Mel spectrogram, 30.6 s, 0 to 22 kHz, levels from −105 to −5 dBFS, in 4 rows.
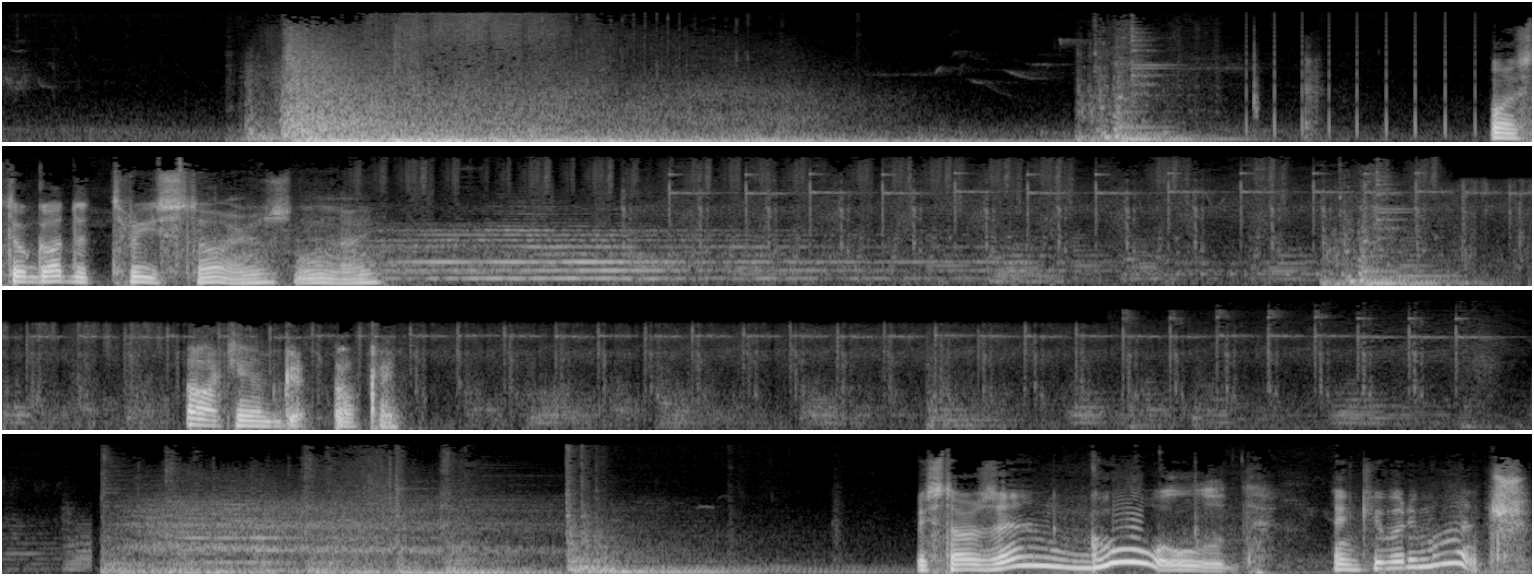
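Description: Between 6.23 and 7.39 s a train of clicks ticks over the sound at a steady seven per second, about ten pulses peaking roughly level with the signal, most likely interference or a faulty connection. The similar, evenly spaced pulses set it apart from random crackle. From 14.86 to 24.17 s a call bitrate drop takes the stream from 64 to 9 kbps for about 5.5 s at its lowest, and bandwidth narrows from 20 kHz to 8 kHz. Unlike a simple filter, it sounds watery and rough as well as muffled.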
